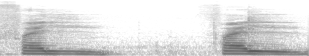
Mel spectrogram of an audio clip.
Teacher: فا ہے لام ہے فل, اور لام توسط ہے تو آواز پارشلی چلے گی, فل فل درمیانی چلے گی.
